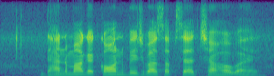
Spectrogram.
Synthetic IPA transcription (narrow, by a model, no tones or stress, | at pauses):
d̪ʱanmakekɔnbid͡ʒbasəbseətːʃʰaɦobɛɦɛ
